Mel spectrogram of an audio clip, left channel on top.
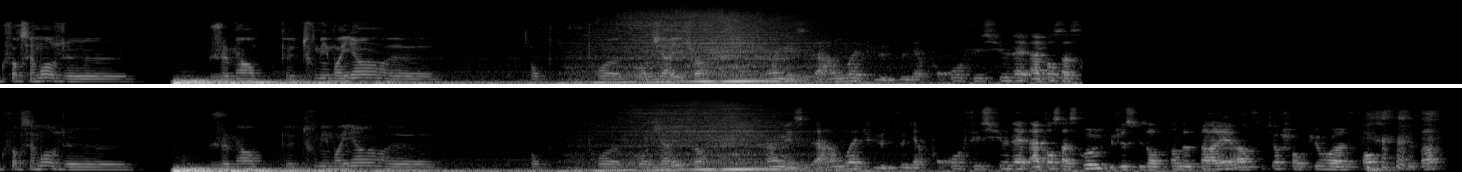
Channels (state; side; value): drops out; left; at 10.9 s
